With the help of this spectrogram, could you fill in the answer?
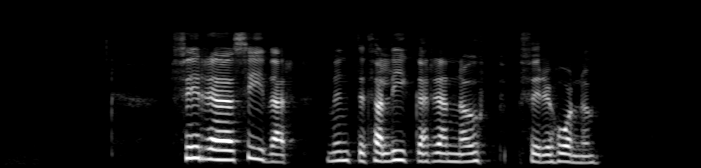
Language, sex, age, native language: Icelandic, female, 60-69, Icelandic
